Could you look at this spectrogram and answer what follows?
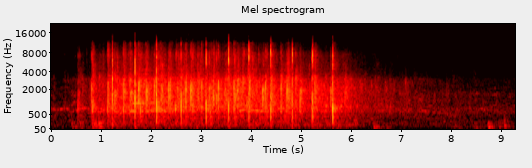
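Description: An audience at a college commencement ceremony applauds steadily with many hands and a few sharp claps standing out, then the clapping thins and dies away into room noise.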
